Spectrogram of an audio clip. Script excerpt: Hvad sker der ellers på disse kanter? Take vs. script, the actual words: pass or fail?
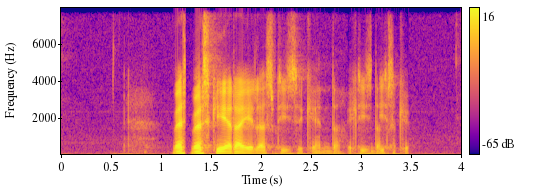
fail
